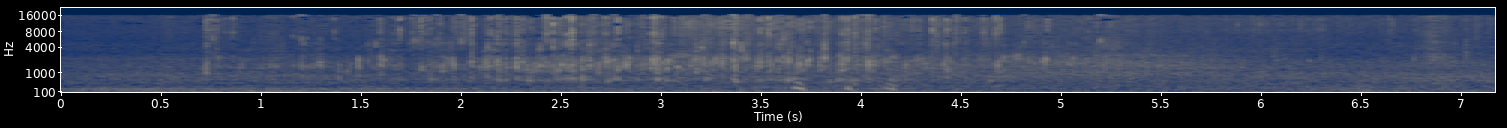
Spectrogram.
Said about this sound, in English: the sound of Earl Grey tea being poured at Wickham Market railway station on one of our many cycle stops. Just, just to clarify what that actually was.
